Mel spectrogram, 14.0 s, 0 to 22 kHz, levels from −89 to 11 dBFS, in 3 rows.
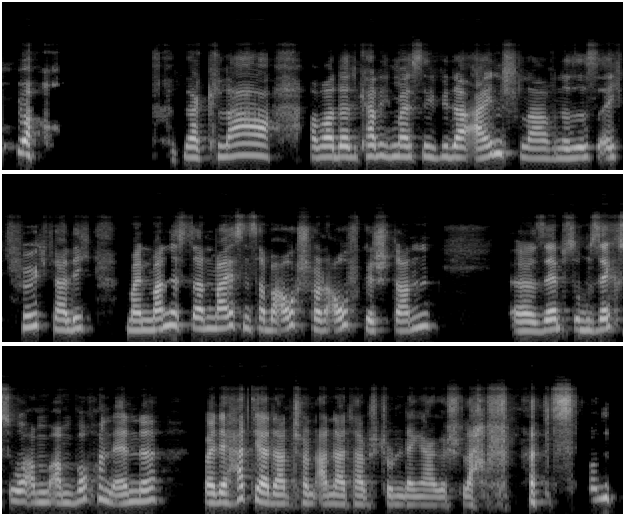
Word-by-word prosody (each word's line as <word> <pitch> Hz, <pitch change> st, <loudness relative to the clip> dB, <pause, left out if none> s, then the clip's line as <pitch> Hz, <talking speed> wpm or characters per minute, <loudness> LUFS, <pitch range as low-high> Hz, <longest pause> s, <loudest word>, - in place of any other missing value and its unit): Waru“ -, -, +6 dB, 1.1 s
Na 220 Hz, -1 st, +2 dB
klar, 245 Hz, +3 st, +1 dB, 0.3 s
aber 225 Hz, +1 st, +3 dB
dann 225 Hz, -1 st, +2 dB
kann 240 Hz, +2 st, +1 dB
ich 245 Hz, -, -5 dB
meistens 230 Hz, 0 st, 0 dB
nicht 215 Hz, -, -10 dB
wieder 225 Hz, -1 st, +2 dB
einschlafen. 205 Hz, -5 st, 0 dB
Das 200 Hz, +1 st, -2 dB
ist 215 Hz, +1 st, -2 dB
echt 215 Hz, +1 st, -5 dB
fürchterlich. 240 Hz, -4 st, -2 dB, 0.2 s
Mein 200 Hz, -1 st, +2 dB
Mann 220 Hz, +6 st, +4 dB
ist 300 Hz, 0 st, -1 dB
dann 235 Hz, -1 st, +2 dB
meistens 240 Hz, 0 st, +1 dB
aber 210 Hz, -1 st, 0 dB
auch 315 Hz, -, +2 dB
schon 215 Hz, -11 st, 0 dB
aufgestanden, 260 Hz, -2 st, -1 dB, 0.5 s
äh, 190 Hz, 0 st, +2 dB
selbst 215 Hz, +3 st, +2 dB
um 205 Hz, -, -2 dB
6:00 220 Hz, +1 st, +1 dB
am 205 Hz, +1 st, -4 dB
am 185 Hz, +1 st, -3 dB
Wochenende, 220 Hz, -2 st, 0 dB, 0.3 s
weil 195 Hz, -, +4 dB
der 195 Hz, +1 st, +4 dB
hat 270 Hz, +1 st, +2 dB
ja 205 Hz, -, +8 dB
dann 175 Hz, -1 st, +1 dB
schon 190 Hz, -2 st, -3 dB
1,5 170 Hz, -2 st, -1 dB
Stunden 165 Hz, -1 st, -7 dB
länger 155 Hz, -1 st, -2 dB
geschlafen 150 Hz, -, -3 dB
als -, -, +2 dB
son 250 Hz, +3 st, -4 dB
220 Hz, 185 wpm, -24 LUFS, 200-240 Hz, 1.1 s, ja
